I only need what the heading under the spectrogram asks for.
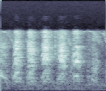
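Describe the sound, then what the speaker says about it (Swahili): Indigenous kienyeji chickens on a poultry farm in Kerarapon, Kajiado County, give a run of about six rhythmic clucks at close range, fairly soft, with no talking. "Kienyeji hii unaona hapa, hizi kuku unaona, zina kazi rahisi sana"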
